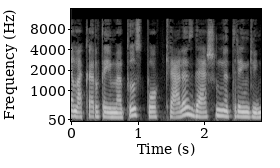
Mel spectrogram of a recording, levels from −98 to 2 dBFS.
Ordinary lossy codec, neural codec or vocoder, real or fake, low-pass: MP3, 48 kbps; codec, 44.1 kHz, 2.6 kbps, SNAC; fake; 14.4 kHz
